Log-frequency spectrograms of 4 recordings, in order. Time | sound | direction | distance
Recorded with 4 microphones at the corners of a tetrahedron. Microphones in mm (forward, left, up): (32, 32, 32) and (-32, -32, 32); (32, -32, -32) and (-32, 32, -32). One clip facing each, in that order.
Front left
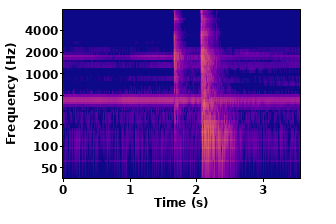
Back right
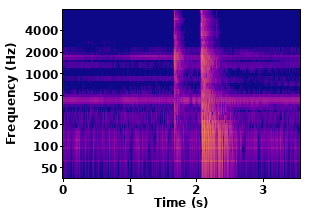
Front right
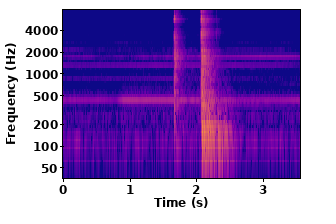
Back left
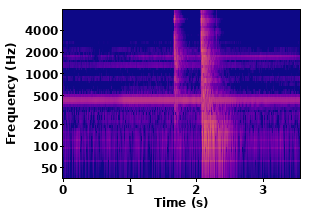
1.7 | a door slam | 75° right | 1.0 m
